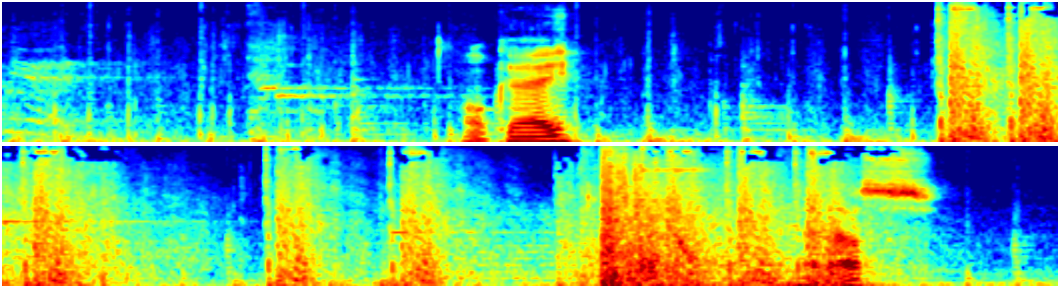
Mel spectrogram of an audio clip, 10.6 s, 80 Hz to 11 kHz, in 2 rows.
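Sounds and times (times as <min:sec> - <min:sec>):
speech: 0:02.3 - 0:03.0, 0:09.5 - 0:09.9
video game gunfire during a firefight: 0:04.7 - 0:06.0, 0:08.2 - 0:09.6.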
